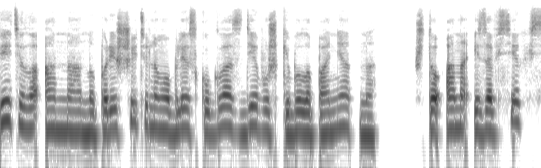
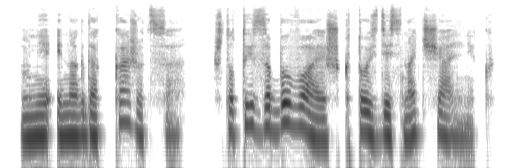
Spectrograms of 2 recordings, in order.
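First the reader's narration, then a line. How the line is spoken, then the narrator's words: Hissed. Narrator (Russian): прошипел Марантино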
